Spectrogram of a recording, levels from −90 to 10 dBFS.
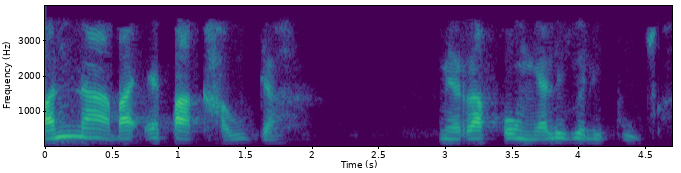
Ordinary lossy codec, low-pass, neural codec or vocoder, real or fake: MP3, 32 kbps; 3.6 kHz; none; real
